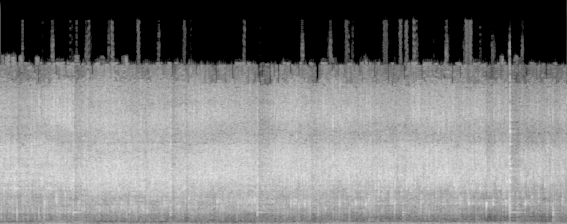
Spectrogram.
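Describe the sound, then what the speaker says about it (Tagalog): Ginger pieces sizzle steadily in hot cooking oil while a pakbet dish is started, a dense, loud frying hiss that holds throughout with occasional small pops and stirring clicks, no voices. "Mainit na naman yung siguro yung mantika natin. Lagay muna natin yung luya."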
